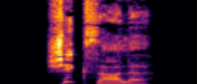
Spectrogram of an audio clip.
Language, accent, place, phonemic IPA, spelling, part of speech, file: German, Germany, Berlin, /ˈʃɪkzaːlə/, Schicksale, noun, De-Schicksale.ogg
- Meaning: 1. dative singular of Schicksal 2. nominative plural of Schicksal 3. genitive plural of Schicksal 4. accusative plural of Schicksal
